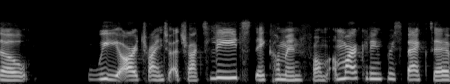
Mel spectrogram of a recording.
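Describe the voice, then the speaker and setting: A woman with a Belgian accent speaks in a fairly high voice with a bright, sharp tone and ordinary pitch variation, recorded dry and close with no echo against a quiet background. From Belgium. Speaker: customer success manager. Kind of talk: presentation.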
